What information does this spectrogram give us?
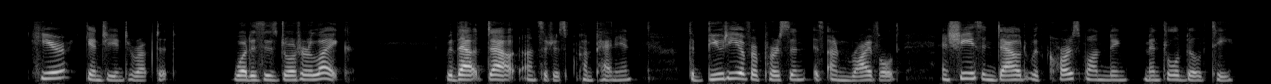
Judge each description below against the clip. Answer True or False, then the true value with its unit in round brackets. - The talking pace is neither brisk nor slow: False (130 wpm)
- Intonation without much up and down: True (2.2 semitones)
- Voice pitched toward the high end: True (215 Hz)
